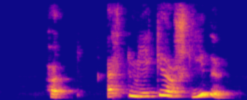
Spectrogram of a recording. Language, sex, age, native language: Icelandic, male, 9, Icelandic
